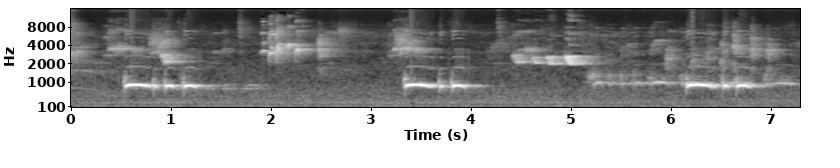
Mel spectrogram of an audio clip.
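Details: Crossbred zebra dove (perkutut crossing) cooing, offered as a lure to spur other doves into song; three stuttered, slightly falling coo phrases about every three seconds, each opening with quick clipped notes, while small birds chirp higher in the background.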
